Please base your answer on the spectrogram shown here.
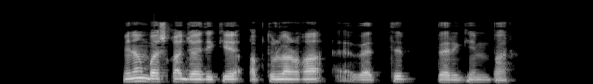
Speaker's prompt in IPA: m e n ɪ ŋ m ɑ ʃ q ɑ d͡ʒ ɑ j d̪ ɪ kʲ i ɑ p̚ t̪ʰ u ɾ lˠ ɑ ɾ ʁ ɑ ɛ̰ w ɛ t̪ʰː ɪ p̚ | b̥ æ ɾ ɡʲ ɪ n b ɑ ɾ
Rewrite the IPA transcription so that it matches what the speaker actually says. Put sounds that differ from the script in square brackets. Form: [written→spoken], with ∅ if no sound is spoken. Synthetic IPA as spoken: m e n ɪ ŋ [m→b] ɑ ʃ q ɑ d͡ʒ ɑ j d̪ ɪ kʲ i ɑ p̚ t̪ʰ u ɾ lˠ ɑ ɾ ʁ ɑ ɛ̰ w ɛ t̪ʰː ɪ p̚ | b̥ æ ɾ ɡʲ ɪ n b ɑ ɾ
